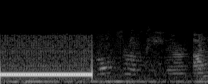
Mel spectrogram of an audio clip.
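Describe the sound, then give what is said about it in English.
A loud, steady telephone tone holds for about a second as a call comes in on a cell phone, then cuts off abruptly as the line connects on speaker and voices begin talking. “He's calling the cell phone there.”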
